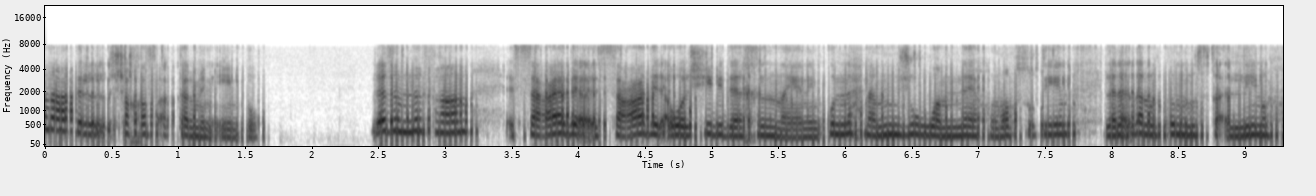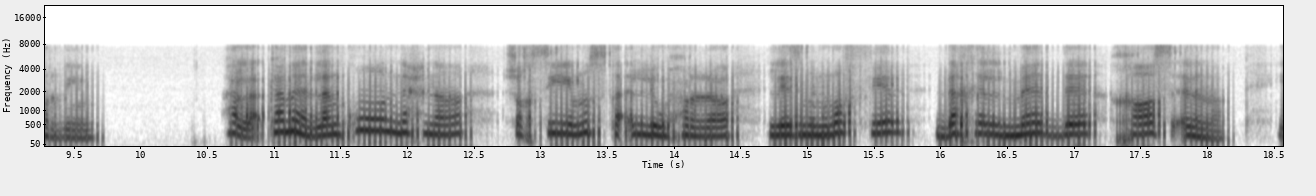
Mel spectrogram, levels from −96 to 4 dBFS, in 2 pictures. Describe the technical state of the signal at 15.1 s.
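At 15.1 s the speech carries buffer tearing, present for the whole clip: a steady 25 Hz robotic rattle. Writer and reader have slipped within each period, so roughly a fifth of every 40 ms buffer replays audio from around 70 ms earlier, with hard joins at both edges.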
